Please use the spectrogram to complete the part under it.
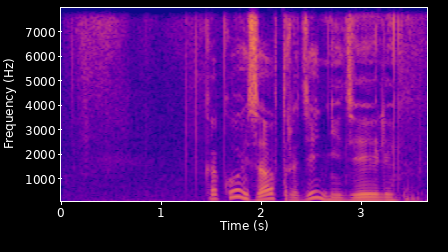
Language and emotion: Russian, sad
